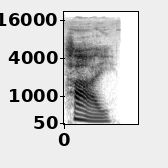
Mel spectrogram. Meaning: fat, flab (the soft, loose flesh around a person's belly)
- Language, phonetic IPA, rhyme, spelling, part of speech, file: Hungarian, [ˈhaːj], -aːj, háj, noun, Hu-háj.ogg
